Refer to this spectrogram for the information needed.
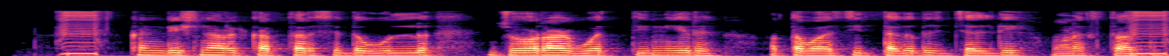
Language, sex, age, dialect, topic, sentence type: Kannada, male, 18-24, Northeastern, agriculture, statement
